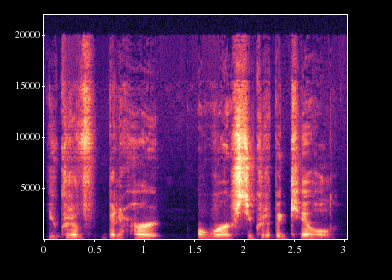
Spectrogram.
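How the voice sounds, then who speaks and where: A man voicing a big, heroic male superhero who speaks in a loud, formal, declaiming way in a fan-told story. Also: medium pitch, lively intonation, moderate pace, slightly rough, pitched above the performer's own voice. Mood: heroic, booming. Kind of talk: fan retelling of a hero story.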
